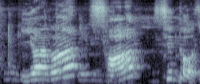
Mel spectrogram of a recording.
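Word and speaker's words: যোগসংসিদ্ধ: যোগ সংসিদ্ধ, এটার উচ্চারণ কি করবো আমরা? ইয়গ সম সিদ্ধ, ইয়গ সম সিদ্ধ। কেন? আমরা জানি জ সমান সমান কি? অন্ত্যেষ্টি জ্বর উচ্চারণ হয় ইয়, তাহলে আমরা অন্ত্যেষ্টি জ্বর জায়গায় বসে দিলাম কি?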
